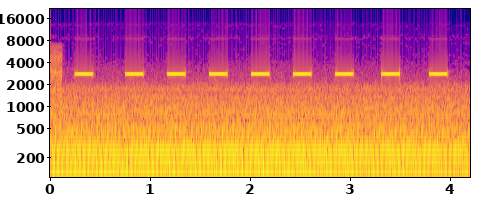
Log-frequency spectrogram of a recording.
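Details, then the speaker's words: Van's RV-6 with a Garmin G3X Touch EFIS, on approach with flaps down, prop full in, banking into a turn: a high, clean angle-of-attack warning beep repeats about twice a second, faster than before, over a low engine drone. "When I turn the corner and put it in a bank, you'll actually hear it beeping a little more frenetically."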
